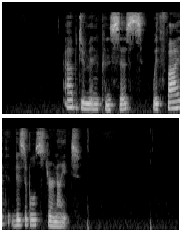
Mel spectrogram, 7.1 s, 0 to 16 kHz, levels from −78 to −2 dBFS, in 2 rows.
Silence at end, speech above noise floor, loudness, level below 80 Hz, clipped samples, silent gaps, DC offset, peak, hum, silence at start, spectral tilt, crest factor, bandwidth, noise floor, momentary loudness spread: 1.8 s; 42 dB; -21 LUFS; -66 dBFS; under 0.1%; none; under 0.1%; -4 dBFS; none; 1.25 s; -2.5 dB/octave; 22 dB; 11.5 kHz; -65 dBFS; 12 LU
